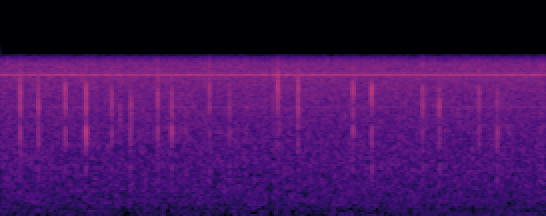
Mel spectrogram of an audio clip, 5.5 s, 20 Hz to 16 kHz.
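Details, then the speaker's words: 2700 phone keypad, checked for reported creaking: crisp evenly spaced light clicks about three per second as number keys are pressed, no creak or rattle; normal keypad clicks. "я хочу показать как я пользуюсь просто номера и цифры вот нажимая клавиши я думаю слышно"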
